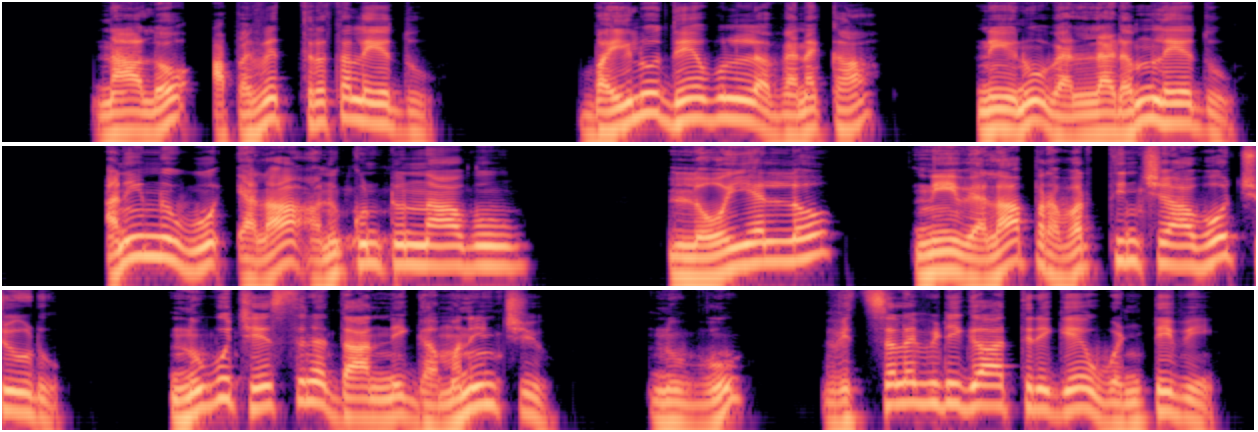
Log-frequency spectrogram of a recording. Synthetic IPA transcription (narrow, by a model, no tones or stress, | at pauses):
naːlo̞ːɐpɐʋit̪ɾɐt̪ɐle̞ːd̪u | bɐjɐlud̪e̞ːwullɐʋɛnɐkɐ | ne̞ːnuʋɛɭːɐɽɐmle̞ːd̪u | ɐninuʋːuʔɛlaːʔɐ̰nukuɳʈunːaːwu | loːjɐlːo̞ː | niːʋɛlaːpɾɐʋɐɾt̪iɲt͡ʃaːwo̞ːt͡ʃuːɽu | nuʋːut͡ʃe̞ːsinɐd̪aːnːiɡɐmɐniɲt͡ʃi | nuʋːu | ʋit͡ʃːsɐlɐʋiɽiɡaːt̪iɾiɡe̞ːɐɳʈiʋi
